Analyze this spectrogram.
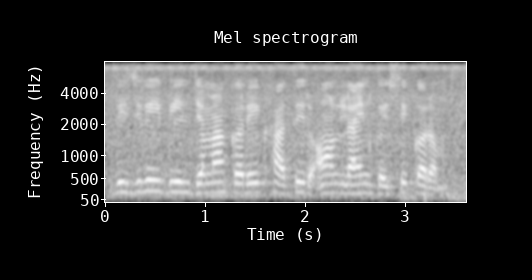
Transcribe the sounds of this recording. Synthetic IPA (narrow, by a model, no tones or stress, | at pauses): d̪id͡ʒlibild͡ʒʌmakʌɾekʰat̪iɾɔnlajnkʌjsekʌɾəm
